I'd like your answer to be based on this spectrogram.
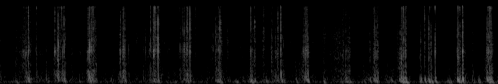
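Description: Long red nails scratch the lilac coarse-grit side of a foam nail buffer block in 17 short, bright, rasping strokes. The strokes come at an uneven pace, each a dry scratchy burst with no ring afterward.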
